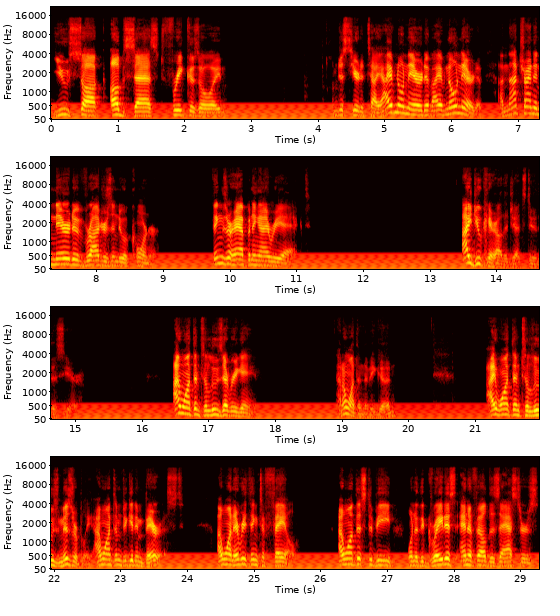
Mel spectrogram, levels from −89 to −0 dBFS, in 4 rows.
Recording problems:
electrical hum; faint; throughout; 60 Hz, 20 dB below the speech

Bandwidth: 14.5 kHz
